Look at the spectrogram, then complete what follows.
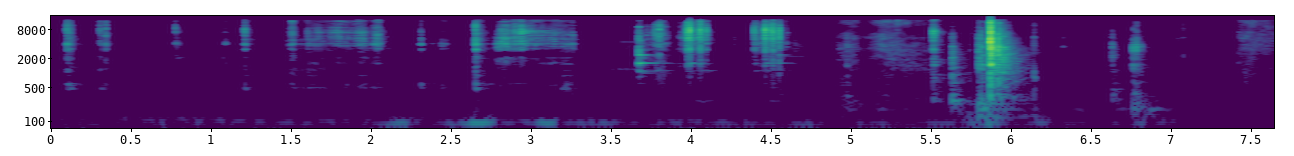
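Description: Handling noise from rubber-gloved hands working a voltage tester pen against a brass pyramid and its glass-set red liquid: scattered scrapes, rubs and light clicks. The loudest knock comes a little before six seconds in.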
